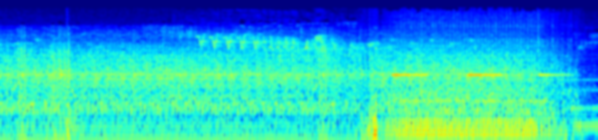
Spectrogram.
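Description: Tractor engine running steadily, with a reversing alarm beeping three times in the second half.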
